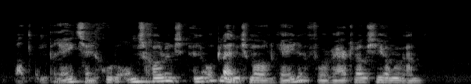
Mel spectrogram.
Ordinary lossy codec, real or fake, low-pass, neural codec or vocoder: MP3, 64 kbps; real; 7.2 kHz; none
